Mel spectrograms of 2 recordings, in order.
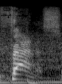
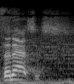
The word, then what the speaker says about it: Thanasis: You may know this, that Giannis Antetokounmpo has a brother named Thanos, right? Yeah. I think that's how you say it, right? Thanasis. How do you say it? Thanasis.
